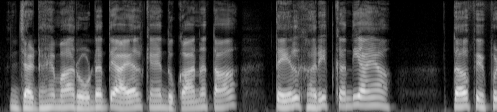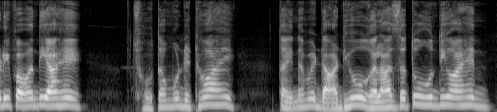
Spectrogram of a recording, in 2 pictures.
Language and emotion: Sindhi, fearful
